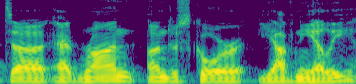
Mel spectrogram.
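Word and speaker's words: Ron Yavnieli: Yeah, at Ron_Yavnieli. I'll better spell that one. – Yeah, Y A V as in Victor, N as in Nancy, I E L I.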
